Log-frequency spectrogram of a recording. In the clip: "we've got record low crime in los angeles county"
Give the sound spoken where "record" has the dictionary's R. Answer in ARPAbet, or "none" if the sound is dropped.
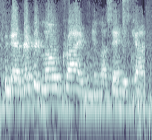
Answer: R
